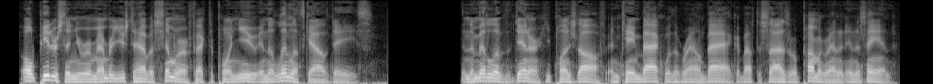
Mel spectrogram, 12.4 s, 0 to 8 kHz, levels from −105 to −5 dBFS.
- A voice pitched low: Yes, very low, 95 Hz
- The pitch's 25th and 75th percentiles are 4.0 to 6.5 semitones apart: No, average, 3.5 semitones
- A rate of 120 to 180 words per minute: No, average, 195 wpm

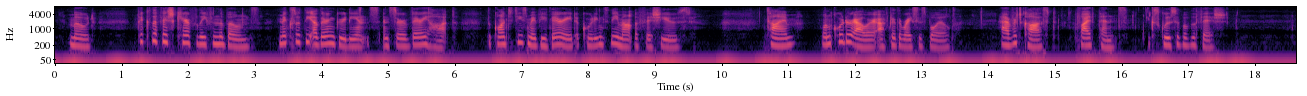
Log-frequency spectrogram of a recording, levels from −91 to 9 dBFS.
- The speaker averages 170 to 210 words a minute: No, average, 140 wpm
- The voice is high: Yes, high, 205 Hz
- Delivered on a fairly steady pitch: No, average, 3.8 semitones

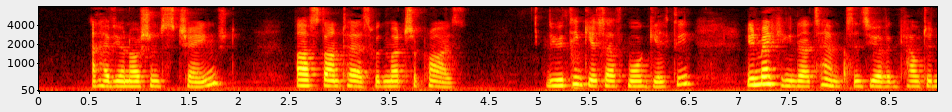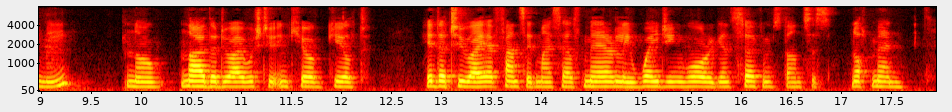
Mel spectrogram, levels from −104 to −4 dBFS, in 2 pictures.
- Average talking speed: Yes, average, 150 wpm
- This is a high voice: No, medium, 180 Hz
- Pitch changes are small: Yes, narrow, 1.5 semitones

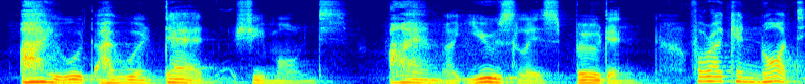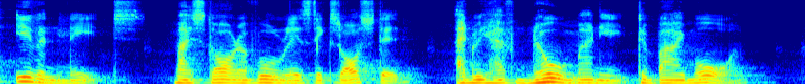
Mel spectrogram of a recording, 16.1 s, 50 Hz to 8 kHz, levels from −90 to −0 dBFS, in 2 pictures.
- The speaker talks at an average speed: No, slow, 115 wpm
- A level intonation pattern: No, average, 3.8 semitones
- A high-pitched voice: No, low, 110 Hz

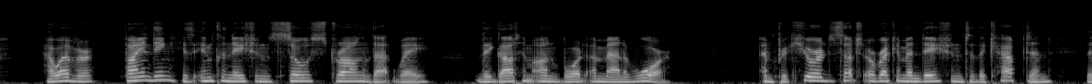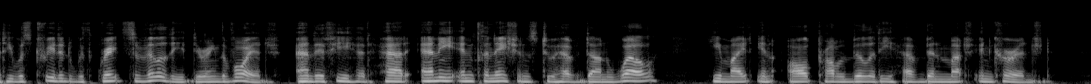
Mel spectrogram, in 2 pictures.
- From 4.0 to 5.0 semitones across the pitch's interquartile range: No, average, 3.5 semitones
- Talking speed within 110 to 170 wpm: Yes, average, 150 wpm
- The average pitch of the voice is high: No, low, 130 Hz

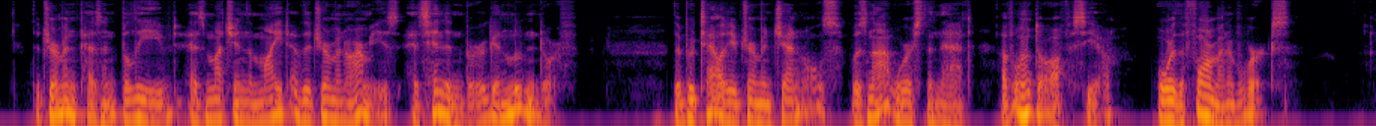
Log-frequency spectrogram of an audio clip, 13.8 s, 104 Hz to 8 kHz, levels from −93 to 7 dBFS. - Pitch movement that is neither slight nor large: Yes, average, 4.1 semitones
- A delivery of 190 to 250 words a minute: No, average, 155 wpm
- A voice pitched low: Yes, low, 125 Hz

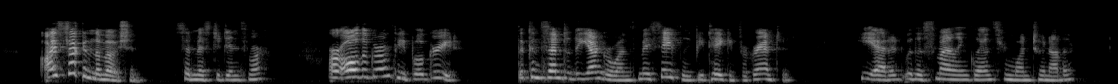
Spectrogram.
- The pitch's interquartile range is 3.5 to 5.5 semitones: Yes, average, 4.9 semitones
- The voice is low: No, high, 225 Hz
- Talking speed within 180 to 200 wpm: Yes, average, 190 wpm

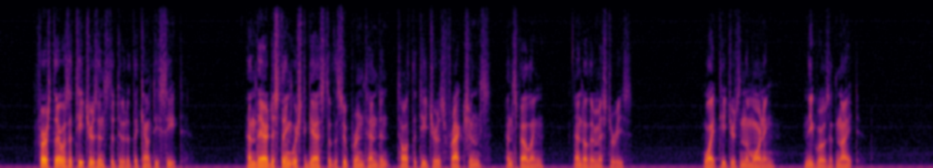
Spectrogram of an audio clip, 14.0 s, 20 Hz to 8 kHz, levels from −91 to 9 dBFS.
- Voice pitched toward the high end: No, very low, 95 Hz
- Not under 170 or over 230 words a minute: No, average, 140 wpm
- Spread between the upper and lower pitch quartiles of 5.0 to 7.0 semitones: No, average, 3.7 semitones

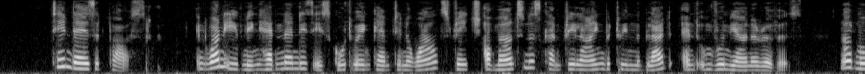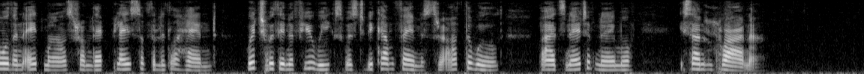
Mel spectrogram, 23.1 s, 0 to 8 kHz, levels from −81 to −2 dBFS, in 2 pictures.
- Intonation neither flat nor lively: Yes, average, 3.1 semitones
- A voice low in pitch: No, high, 195 Hz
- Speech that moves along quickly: No, average, 150 wpm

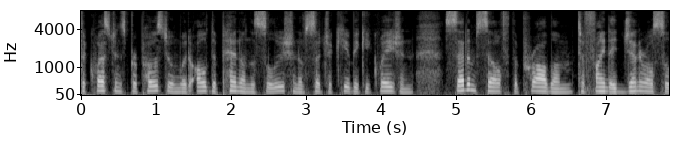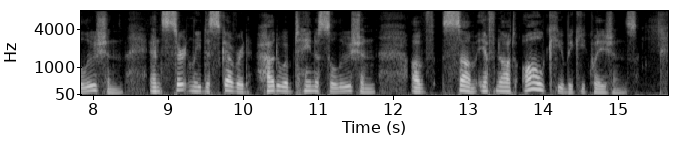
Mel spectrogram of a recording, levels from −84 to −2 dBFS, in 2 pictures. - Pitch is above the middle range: No, medium, 145 Hz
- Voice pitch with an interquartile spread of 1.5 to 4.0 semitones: Yes, average, 3.5 semitones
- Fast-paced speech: No, average, 145 wpm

